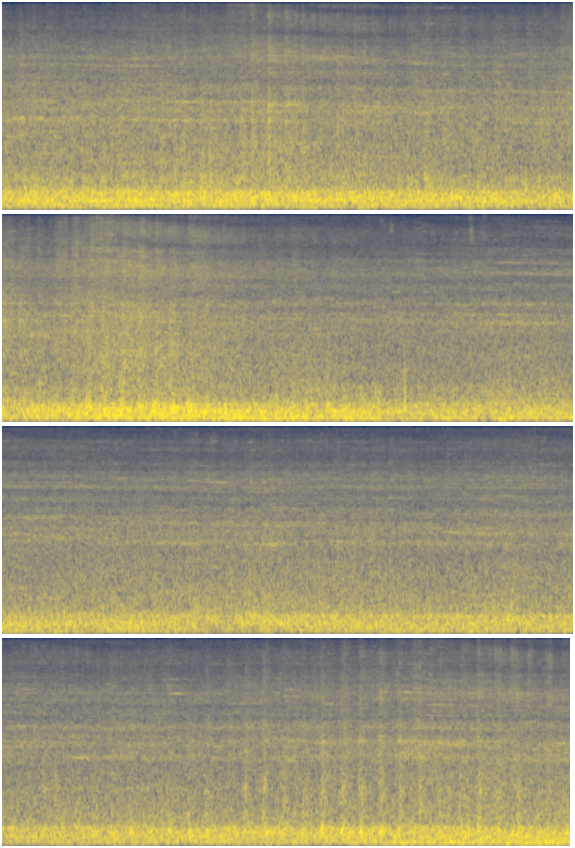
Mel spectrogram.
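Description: Intermodal freight train's cars rolling past at track speed, the steady rumble and clatter of steel wheels on rail, a little louder about nine seconds in.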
